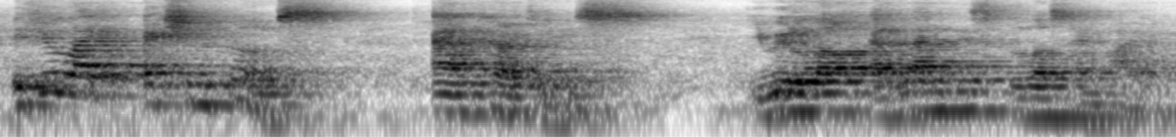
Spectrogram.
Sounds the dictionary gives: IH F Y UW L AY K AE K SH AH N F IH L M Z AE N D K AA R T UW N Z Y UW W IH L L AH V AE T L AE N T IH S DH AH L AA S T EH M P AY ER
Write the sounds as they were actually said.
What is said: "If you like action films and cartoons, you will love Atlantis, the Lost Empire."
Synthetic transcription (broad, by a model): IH F Y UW L AY K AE K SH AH N F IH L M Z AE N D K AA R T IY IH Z Y UW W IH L L AH V AE T L AE N T IH S L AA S EH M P AY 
